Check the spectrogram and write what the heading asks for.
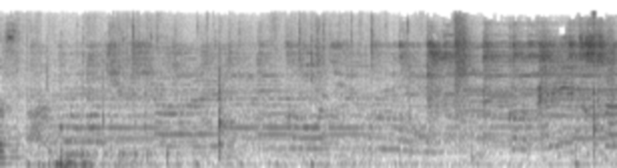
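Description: A phone ringing with a musical ringtone: a melody of sustained tones announcing an incoming call. A low thump comes about half a second in.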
